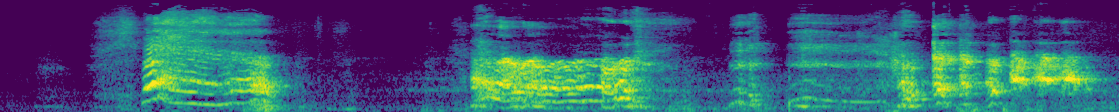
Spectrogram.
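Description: A young woman squeals and laughs.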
